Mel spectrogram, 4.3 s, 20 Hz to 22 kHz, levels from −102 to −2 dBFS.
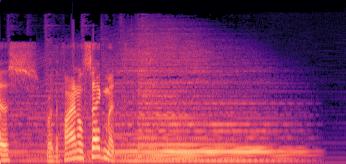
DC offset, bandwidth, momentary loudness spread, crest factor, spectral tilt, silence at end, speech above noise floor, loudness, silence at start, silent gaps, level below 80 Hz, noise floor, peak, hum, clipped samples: under 0.1%; 14 kHz; 14 LU; 18 dB; -5.5 dB/octave; 0.35 s; 26 dB; -18 LUFS; 0 s; none; -54 dBFS; -43 dBFS; 0 dBFS; none; under 0.1%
